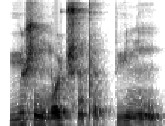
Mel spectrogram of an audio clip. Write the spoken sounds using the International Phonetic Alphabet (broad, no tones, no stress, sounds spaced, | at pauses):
y ʂ ĩ n o ʈ͡ʂʰ ə̃ pʼ ə pː y n ĩ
